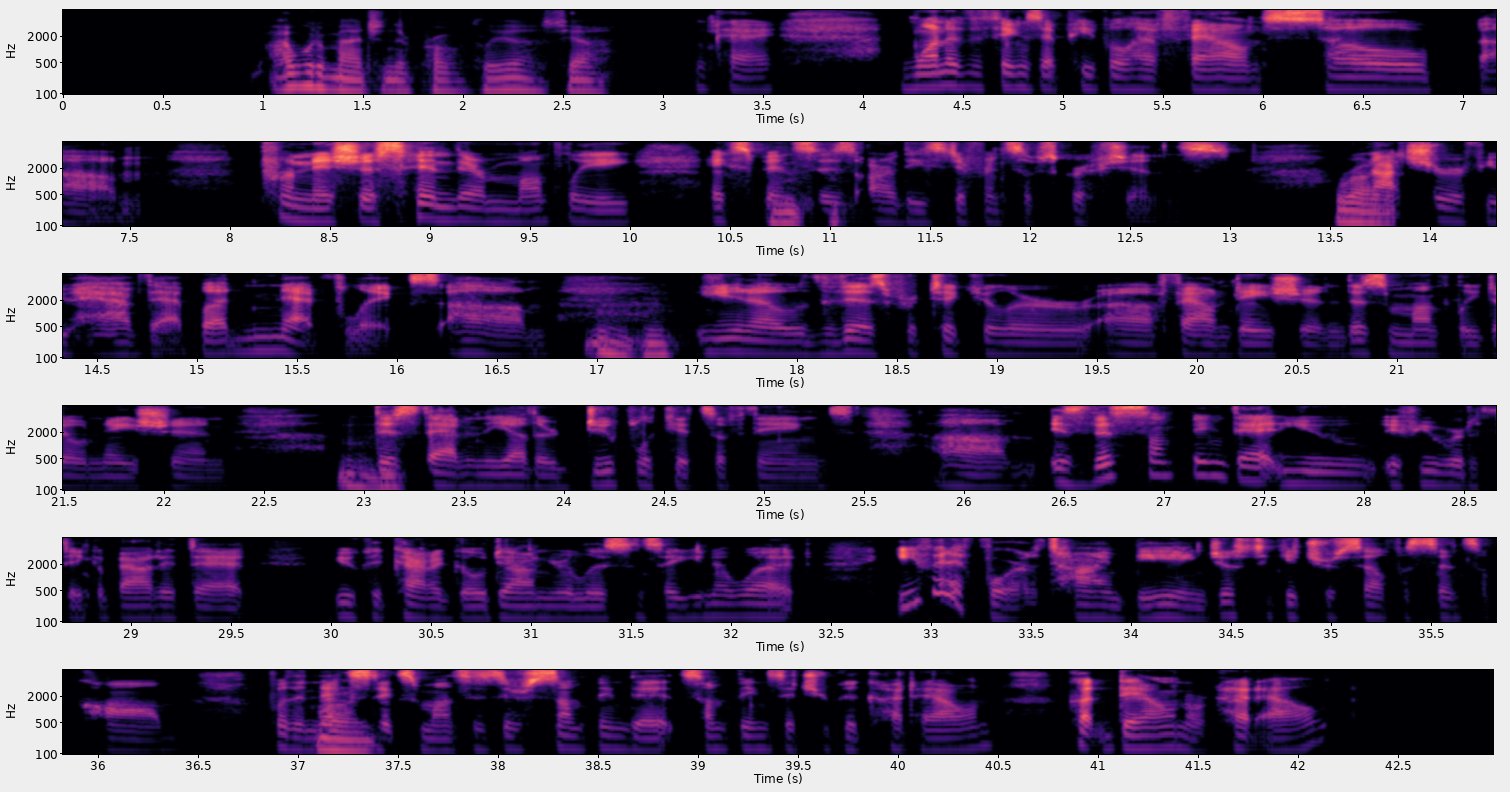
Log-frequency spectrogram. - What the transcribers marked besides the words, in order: laughing while speaking: "in"
- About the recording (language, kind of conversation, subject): English, advice, How can I reduce anxiety about my financial future and start saving?
- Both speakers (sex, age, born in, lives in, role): female, 55-59, United States, United States, advisor; male, 55-59, United States, United States, user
